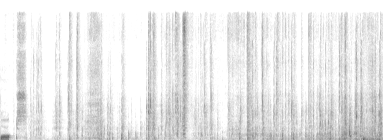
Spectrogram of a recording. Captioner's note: motherbord anti-static bag noise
